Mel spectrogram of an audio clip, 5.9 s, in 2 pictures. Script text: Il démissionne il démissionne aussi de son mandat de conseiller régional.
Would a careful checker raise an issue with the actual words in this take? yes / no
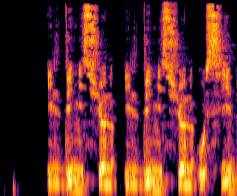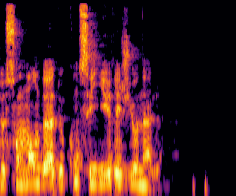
no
